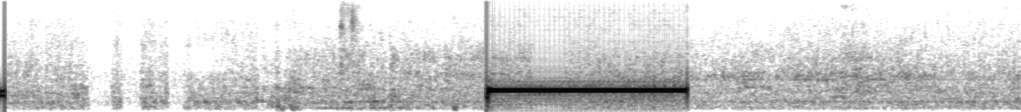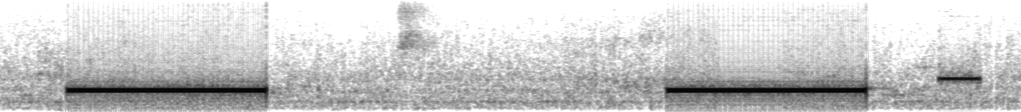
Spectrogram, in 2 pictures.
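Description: Intermittent telephone line tone after a dropped call: three steady mid-pitched beeps of about two seconds each, separated by roughly four-second gaps, then a shorter, higher tone at the end, with faint line noise in between.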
